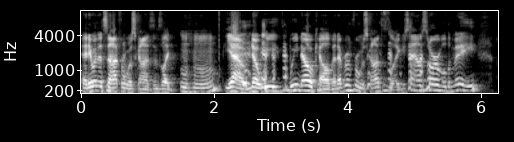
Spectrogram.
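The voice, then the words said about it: Wisconsin accent. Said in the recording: “that accent, I'm from Wisconsin ... Yeah, you can hear it now.”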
